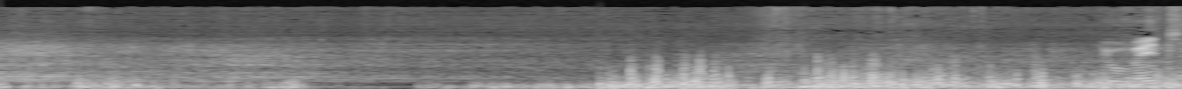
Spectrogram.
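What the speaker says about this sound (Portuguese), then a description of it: "O vento tá forte." Strong wind buffets the microphone outdoors at a kite-flying spot, a loud, rough rumble that dips briefly then surges louder and stays heavy to the end.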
